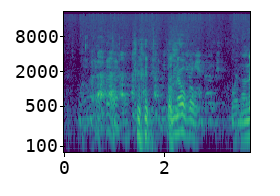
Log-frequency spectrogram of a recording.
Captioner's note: board members laughing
